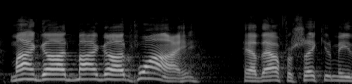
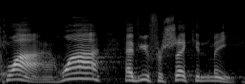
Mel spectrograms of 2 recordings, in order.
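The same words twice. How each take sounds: First: High, loud cry of anguish to God; a forsaken son's loud, pleading cry. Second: A touch of a broken heart in the question; hurt pleading why. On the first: Acted. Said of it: "And it says in verse forty-six". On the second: Shown as a demonstration. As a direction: ask why like a hurt child. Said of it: "The tone of his voice".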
